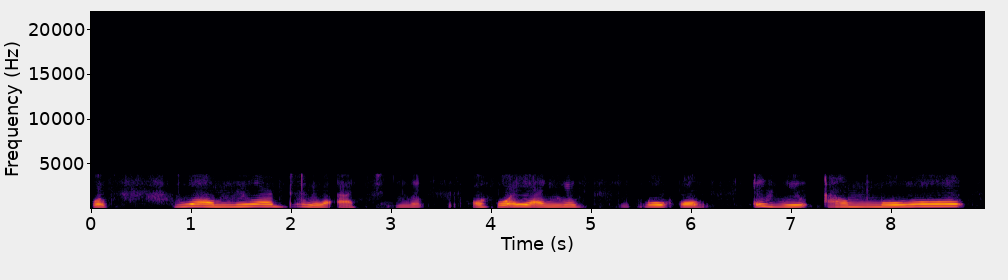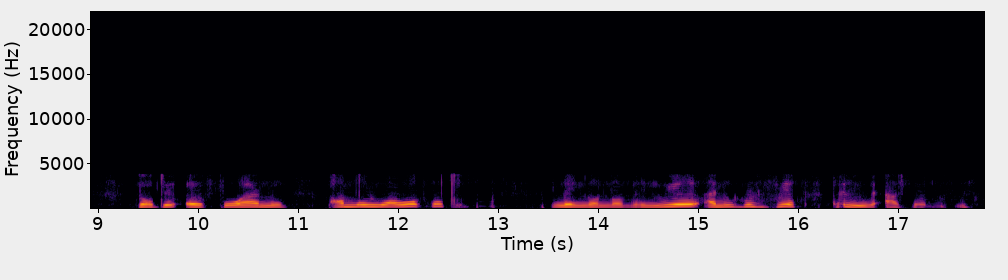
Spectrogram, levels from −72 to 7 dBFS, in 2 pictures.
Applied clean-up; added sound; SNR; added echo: neural separator model SepFormer WHAM!.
